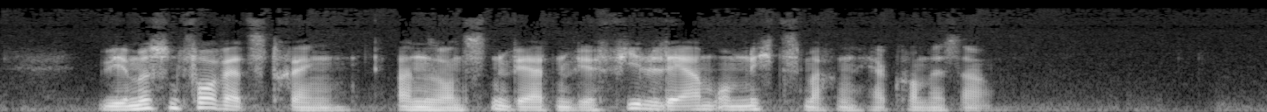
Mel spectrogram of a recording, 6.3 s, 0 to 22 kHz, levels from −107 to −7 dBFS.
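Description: No technical faults are audible.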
